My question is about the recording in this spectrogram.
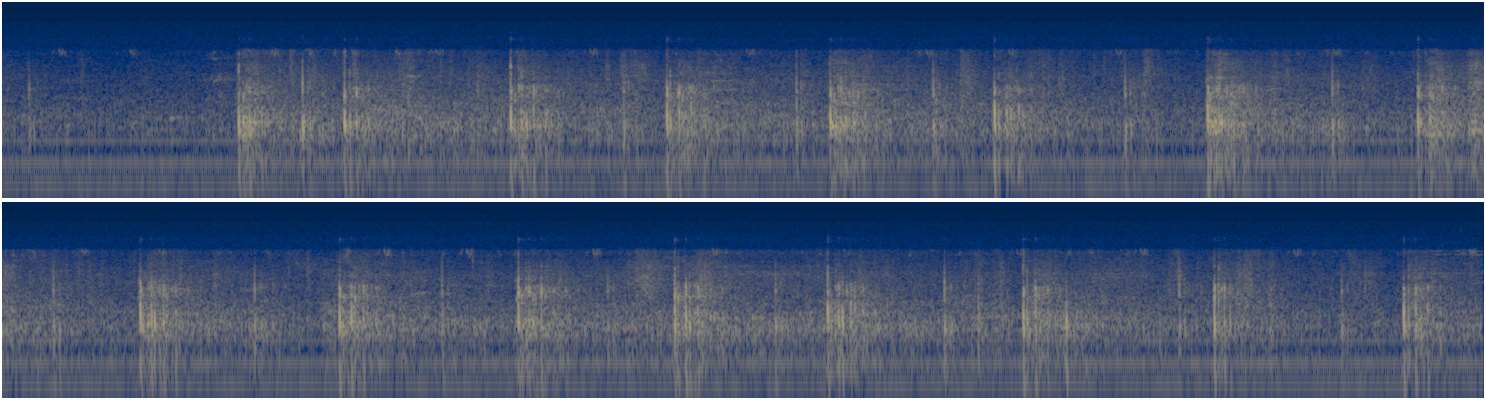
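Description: Tennis rally on a clay court: racket strikes on the ball back and forth, a sharp knock with a short echo about every two seconds, starting a couple of seconds in.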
